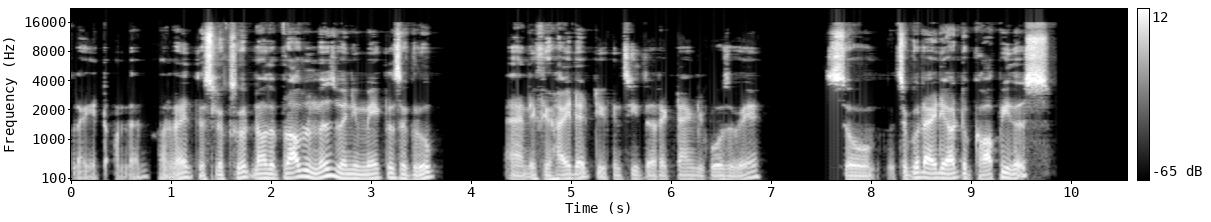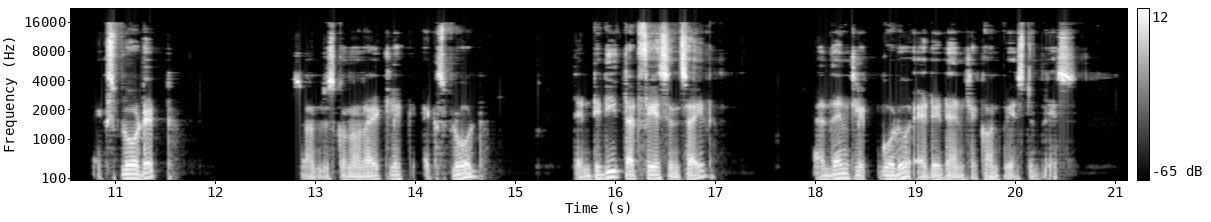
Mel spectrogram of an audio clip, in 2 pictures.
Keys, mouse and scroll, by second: 0.4 space, 0.7 scroll down 5, 0.9 middle click, 1.6-2.3 scroll up 5, 2.5 middle click, 4.9 F2, 6.0 F3, 6.7 double click, 8.5 Escape, 9.4 ctrl+c, 13.3 right click, 13.5 right click, 14.6 double click, 16.0 Delete, 17.0 Escape, 17.3 Escape, 20.8 F2.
